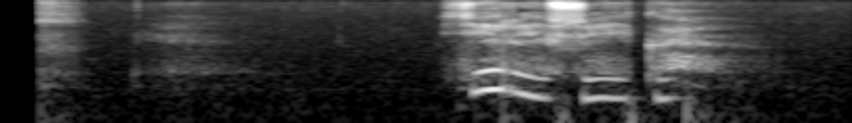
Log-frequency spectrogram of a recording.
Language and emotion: Russian, sad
